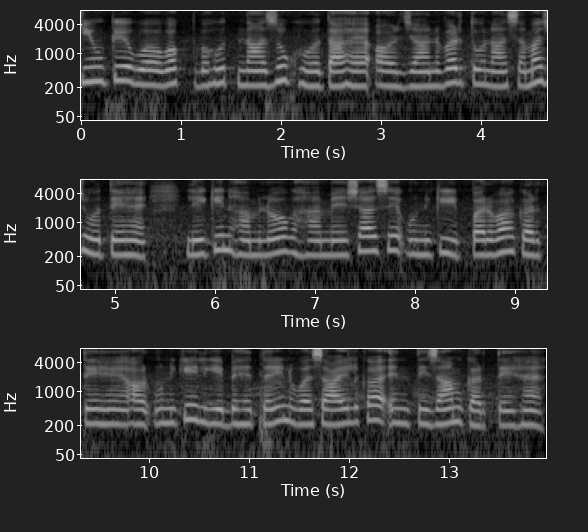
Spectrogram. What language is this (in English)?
Urdu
